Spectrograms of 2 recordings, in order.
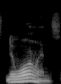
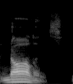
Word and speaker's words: New Orleans: But the funny thing is, you pronounce New Orleans, New Orleans, and not Nawlins.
